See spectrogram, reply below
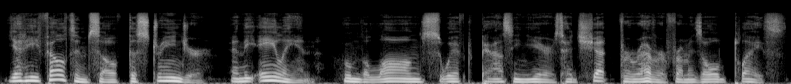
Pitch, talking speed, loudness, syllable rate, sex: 125 Hz, 165 wpm, -17 LUFS, 4.1 syllables/s, male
